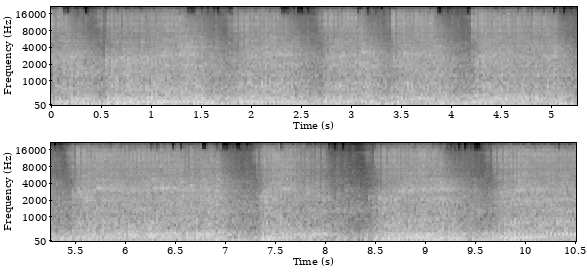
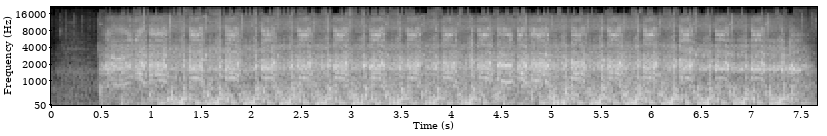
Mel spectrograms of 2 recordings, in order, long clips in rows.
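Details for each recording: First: 2005 Kawasaki Prairie 700 twin ATV, airbox off, idling steadily with a low, regular beat and no knocks or misses. Normal idle; no oil comes from the crankcase breather, and old oil is burning off the pipe. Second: 2005 Kawasaki Prairie 700 twin ATV, stored for years: the starter cranks steadily for seven seconds with even compression pulses and never catches, even with choke and throttle. The seller guessed it just needs a carb clean.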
